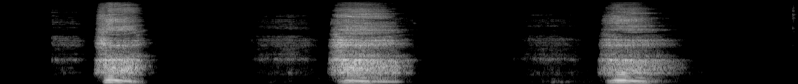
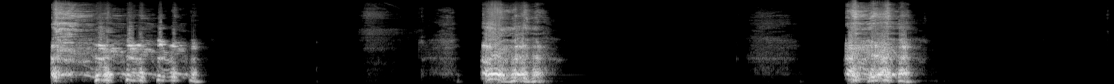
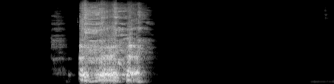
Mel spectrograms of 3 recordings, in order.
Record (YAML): exhalation_length: 8.0 s
exhalation_amplitude: 32713
exhalation_signal_mean_std_ratio: 0.39
three_cough_length: 11.1 s
three_cough_amplitude: 32768
three_cough_signal_mean_std_ratio: 0.4
cough_length: 3.3 s
cough_amplitude: 32768
cough_signal_mean_std_ratio: 0.38
survey_phase: beta (2021-08-13 to 2022-03-07)
age: 45-64
gender: Male
wearing_mask: 'No'
symptom_cough_any: true
symptom_shortness_of_breath: true
symptom_fatigue: true
symptom_onset: 3 days
smoker_status: Never smoked
respiratory_condition_asthma: false
respiratory_condition_other: false
recruitment_source: Test and Trace
submission_delay: 2 days
covid_test_result: Positive
covid_test_method: RT-qPCR
covid_ct_value: 22.9
covid_ct_gene: ORF1ab gene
